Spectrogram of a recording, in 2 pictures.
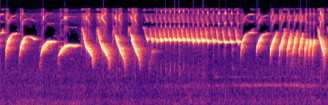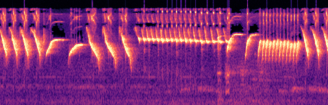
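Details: Canary in long, lively song: fast series of downward-swept notes alternating with bright, steady trills and rolling high phrases, loud and continuous with brief gaps.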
